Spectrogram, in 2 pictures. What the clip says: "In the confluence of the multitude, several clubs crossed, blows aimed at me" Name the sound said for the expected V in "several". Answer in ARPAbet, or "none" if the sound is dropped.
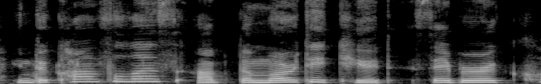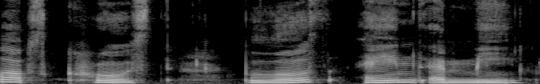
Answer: B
